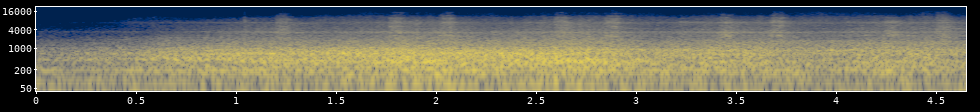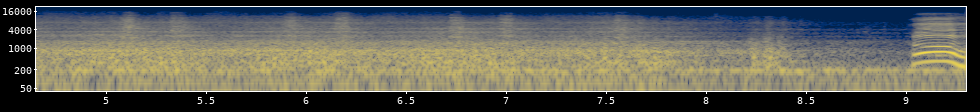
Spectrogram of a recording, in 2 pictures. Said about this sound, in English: Yes, those were indeed some great American facts, and this is indeed a great New York subway train coming at us.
